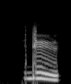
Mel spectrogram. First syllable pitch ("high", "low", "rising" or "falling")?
falling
